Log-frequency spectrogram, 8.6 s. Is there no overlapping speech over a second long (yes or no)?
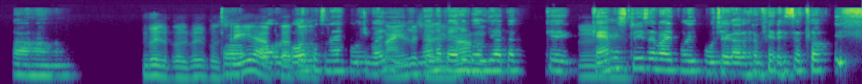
no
